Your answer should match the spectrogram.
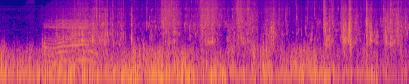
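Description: Water splashing and sloshing as a plastic toy dump truck loaded with wet gravel is pushed through shallow water, with gravel and plastic clattering in many small clicks and a sharper knock about seven seconds in.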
